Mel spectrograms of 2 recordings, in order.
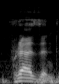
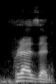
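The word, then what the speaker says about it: present: pronunciation बताता हूं तो जब ये नाउन और एडजेक्टिव की तरह यूज होगा तब इसका उच्चारण होगा प्रेजेंट देखिए प्र है ज है आधा न है और ट है प्रेजेंट और प्रे में जो अ है वहीं पर स्ट्रेस है वहीं पर ज्यादा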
